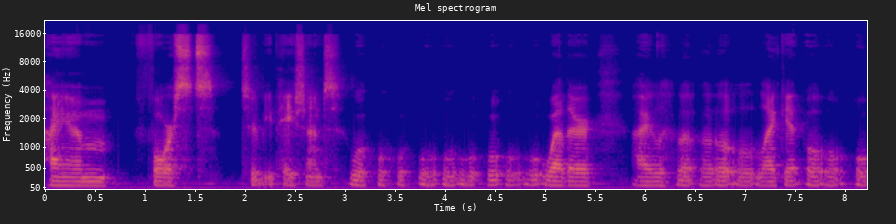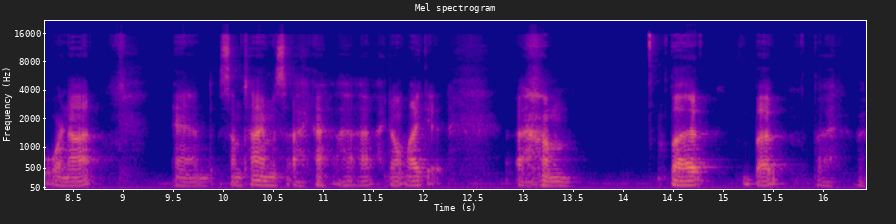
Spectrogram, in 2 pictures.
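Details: Adult male speech-language pathologist who stutters, speaking in a livestream, with word repetitions; stuttering.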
